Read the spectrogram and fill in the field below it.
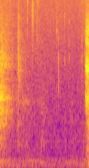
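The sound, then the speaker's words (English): A near-silent stretch ends in one sharp, loud clack as a child safety gate swings shut, a single impact with nobody talking. “My wife just closed the child gate.”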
